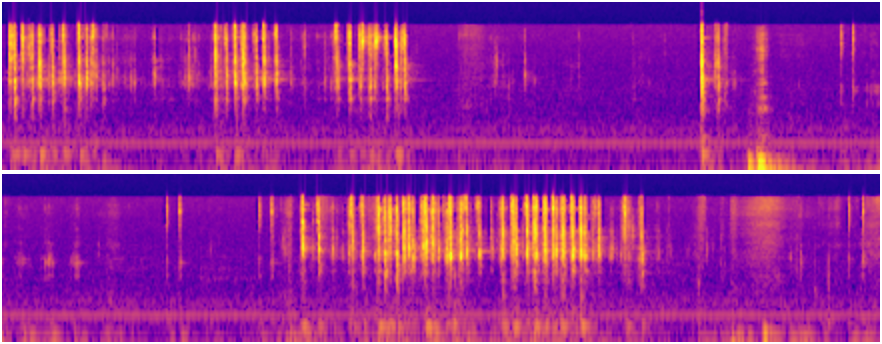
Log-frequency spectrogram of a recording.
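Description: Typing on a computer keyboard: short bursts of rapid keystrokes in the first few seconds, a pause broken by a single knock about seven seconds in, then a longer run of fast typing in the second half. A faint steady hum runs underneath.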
